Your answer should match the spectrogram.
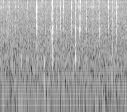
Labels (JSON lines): {"label": "ambient", "recorder": "HydroMoth"}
